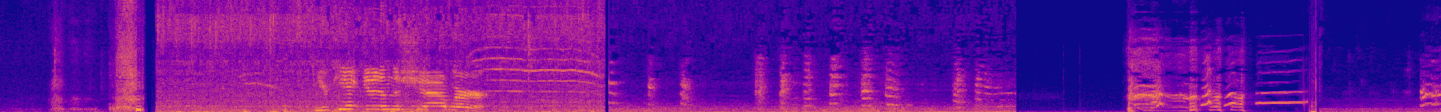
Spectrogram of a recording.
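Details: Domestic cat meowing indoors, drawn-out wavering meows with bent, rising and falling tones, a run of them early on and a short burst near the end, over people talking, bumps and a steady background hum.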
